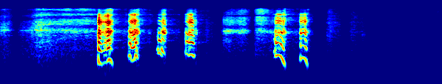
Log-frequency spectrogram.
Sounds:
Laughter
